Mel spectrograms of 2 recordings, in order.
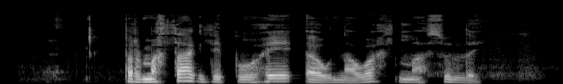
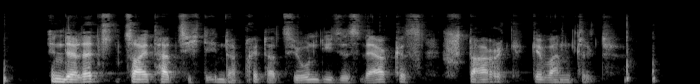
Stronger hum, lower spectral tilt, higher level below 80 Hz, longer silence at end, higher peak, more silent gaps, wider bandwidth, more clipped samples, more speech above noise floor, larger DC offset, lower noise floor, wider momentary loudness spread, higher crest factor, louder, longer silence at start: neither; first, -6 dB/octave vs -3.5 dB/octave; about the same, -64 dBFS vs -62 dBFS; first, 0.85 s vs 0.45 s; about the same, 0 dBFS vs 0 dBFS; neither; about the same, 11 kHz vs 11.5 kHz; neither; first, 34 dB vs 20 dB; neither; first, -55 dBFS vs -42 dBFS; first, 18 LU vs 15 LU; about the same, 22 dB vs 22 dB; about the same, -21 LUFS vs -21 LUFS; first, 1.25 s vs 0.05 s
